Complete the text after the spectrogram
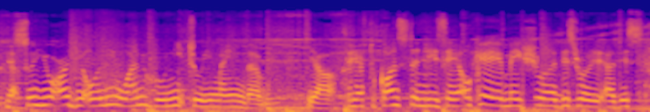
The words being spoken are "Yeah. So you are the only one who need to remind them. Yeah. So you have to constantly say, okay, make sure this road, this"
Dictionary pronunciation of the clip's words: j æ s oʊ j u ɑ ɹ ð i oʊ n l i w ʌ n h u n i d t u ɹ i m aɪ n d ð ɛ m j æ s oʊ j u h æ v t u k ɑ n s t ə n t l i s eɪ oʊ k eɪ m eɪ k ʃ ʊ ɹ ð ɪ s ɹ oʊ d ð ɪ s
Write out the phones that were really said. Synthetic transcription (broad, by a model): j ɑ s oʊ j u ɑ ɹ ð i oʊ n l i w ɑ n h u n i d t u ɹ i m aɪ n d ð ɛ m j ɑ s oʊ j u h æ f t u k ɑ n s t ə n t l i s eɪ oʊ k eɪ m eɪ k ʃ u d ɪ s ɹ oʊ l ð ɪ s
